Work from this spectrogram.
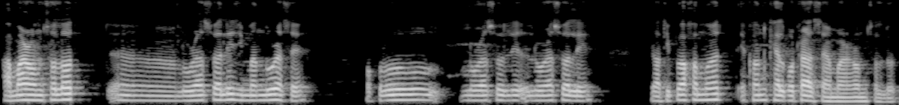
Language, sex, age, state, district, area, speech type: Assamese, male, 30-45, Assam, Biswanath, rural, spontaneous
